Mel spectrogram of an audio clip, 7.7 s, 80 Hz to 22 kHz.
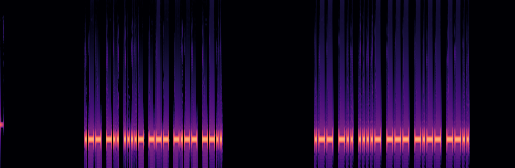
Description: Morse code, heard as a keyed tone, about 36 wpm, 700 Hz. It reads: WD4OYZ WD4OYZ
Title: Speed Racing - USA 2x3 Call Signs 30wpm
